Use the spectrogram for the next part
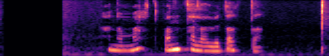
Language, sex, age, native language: Icelandic, female, 12, Icelandic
